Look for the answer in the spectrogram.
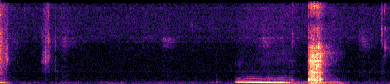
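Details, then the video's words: Indoors, a pet cat gives one low, buzzy snoring breath lasting under a second, followed by a brief sharp knock or rustle, against quiet room background. "My cat was Snoring"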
